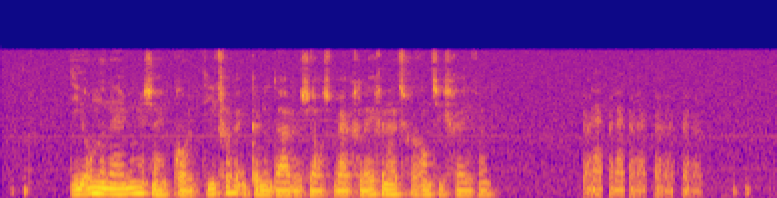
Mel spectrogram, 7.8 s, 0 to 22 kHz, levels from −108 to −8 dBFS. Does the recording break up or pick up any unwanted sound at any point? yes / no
yes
